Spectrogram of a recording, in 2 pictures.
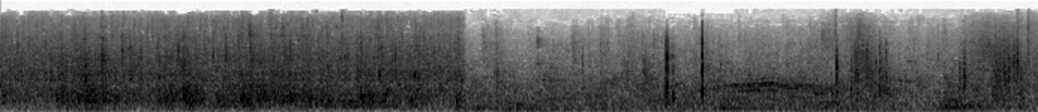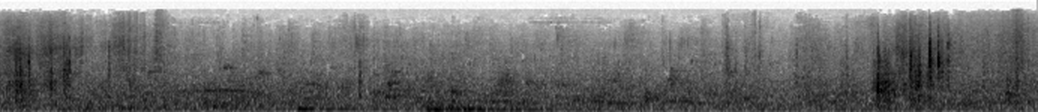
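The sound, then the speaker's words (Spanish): Rain falls on the window of a houseboat in a steady hiss, louder and brighter for the first few seconds, with scattered drop taps throughout. “La lluvia cae sobre el ventanal de la casa flotante.”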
